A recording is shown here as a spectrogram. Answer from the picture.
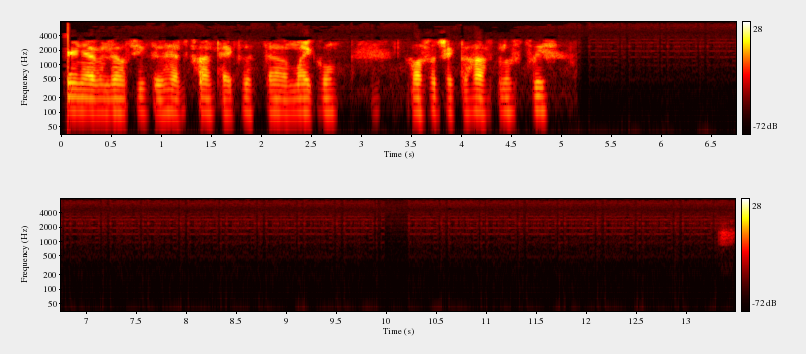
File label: Sheriff-WestCnty, scanner audio; MCSO - WEST; ThompsonPeakScot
